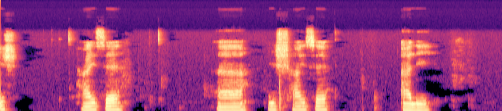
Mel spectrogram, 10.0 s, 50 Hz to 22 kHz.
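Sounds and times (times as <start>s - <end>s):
man holding a drawn-out vowel: 0.0s - 0.3s, 1.6s - 2.4s.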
